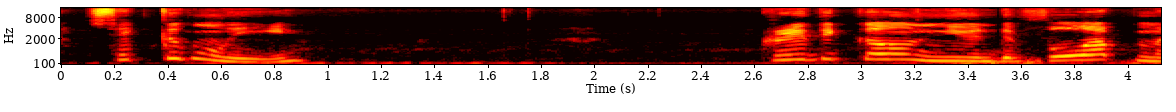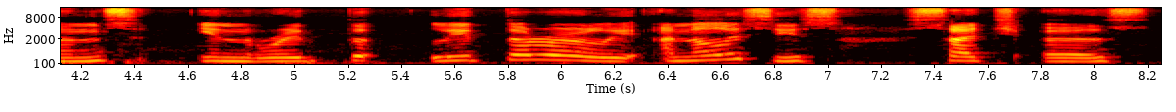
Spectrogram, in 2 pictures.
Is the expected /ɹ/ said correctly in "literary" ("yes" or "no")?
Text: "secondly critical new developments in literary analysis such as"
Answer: no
